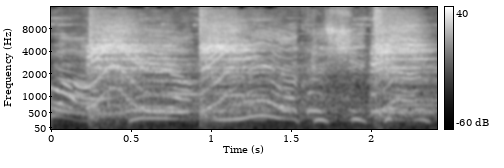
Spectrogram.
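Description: Song passage made of overlapping meowing cries: short pitched glides that rise and fall, several a second, layered over the track's backing.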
